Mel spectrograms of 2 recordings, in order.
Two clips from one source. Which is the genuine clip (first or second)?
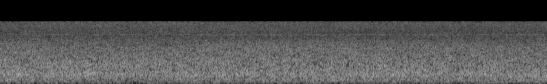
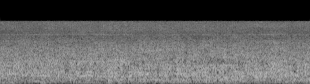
first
